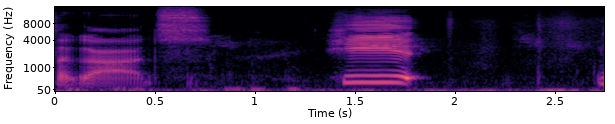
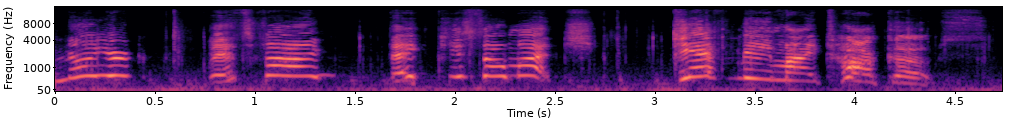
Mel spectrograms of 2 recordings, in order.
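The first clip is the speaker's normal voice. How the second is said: sugary polite brush-off; 12 semitones higher, 10 dB louder than usual. Retold or imitated. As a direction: gush thanks, then firmly ask for the food. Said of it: "I said".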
